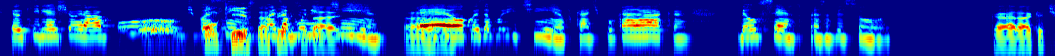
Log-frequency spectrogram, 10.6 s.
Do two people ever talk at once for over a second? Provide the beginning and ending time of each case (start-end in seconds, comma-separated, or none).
2.0-4.6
